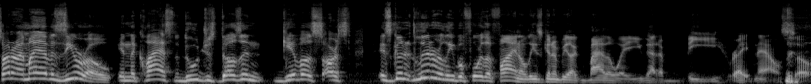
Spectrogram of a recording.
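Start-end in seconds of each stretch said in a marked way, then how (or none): 5.9-8.1 very low, lazy professor voice. Imitating a professor handing back grades just before the final: imitating a lazy professor's voice. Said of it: "lazy professor voice that you gave him".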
